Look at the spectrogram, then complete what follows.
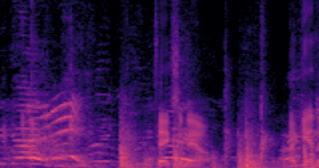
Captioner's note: crowd cheering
